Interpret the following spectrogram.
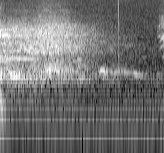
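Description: The echo of a man's shouted preaching dies away in a large hall over about a second. A quiet room follows, with faint voices in the background.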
